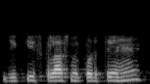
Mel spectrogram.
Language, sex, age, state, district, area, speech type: Hindi, male, 18-30, Uttar Pradesh, Chandauli, urban, conversation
